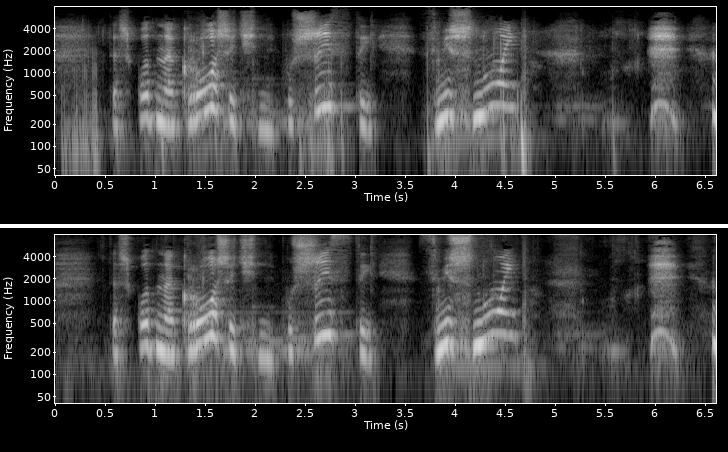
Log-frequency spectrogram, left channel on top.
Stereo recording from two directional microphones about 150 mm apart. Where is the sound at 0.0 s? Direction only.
15° right (ahead or behind).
